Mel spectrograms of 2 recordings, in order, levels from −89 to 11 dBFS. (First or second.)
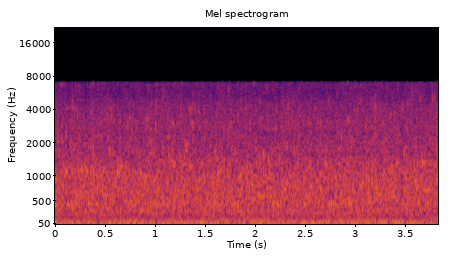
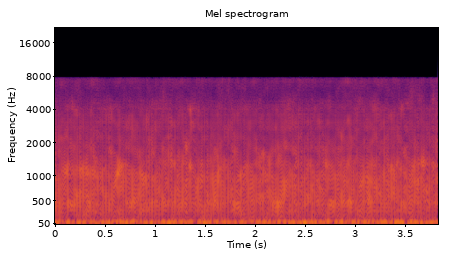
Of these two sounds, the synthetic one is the second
